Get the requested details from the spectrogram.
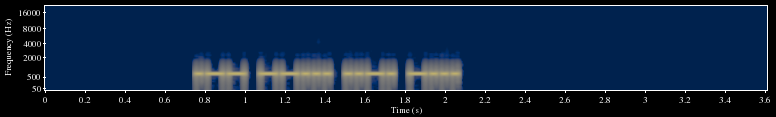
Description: Morse code, heard as a keyed tone, about 44 wpm, 700 Hz. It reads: W7FB
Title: Call Signs - 45wpm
